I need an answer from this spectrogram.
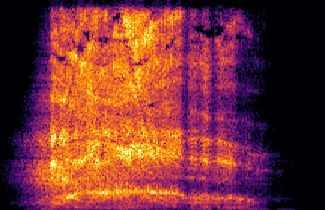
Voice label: Androgynous Faceless Death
